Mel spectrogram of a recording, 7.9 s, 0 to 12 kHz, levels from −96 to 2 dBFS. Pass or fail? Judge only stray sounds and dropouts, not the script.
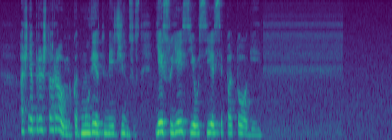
pass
